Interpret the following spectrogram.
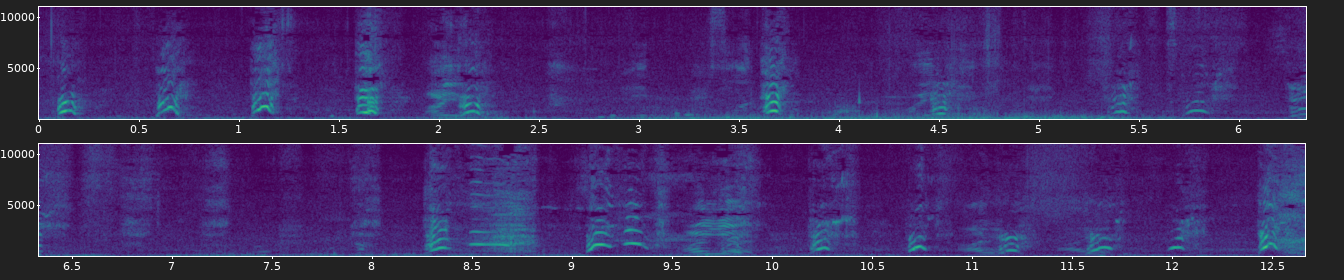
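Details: German Shepherd Ramiz barks while standing up to a large cow. Short, irregular barks come in bursts. Between them are human speech and a stretch of low rumbling noise.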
